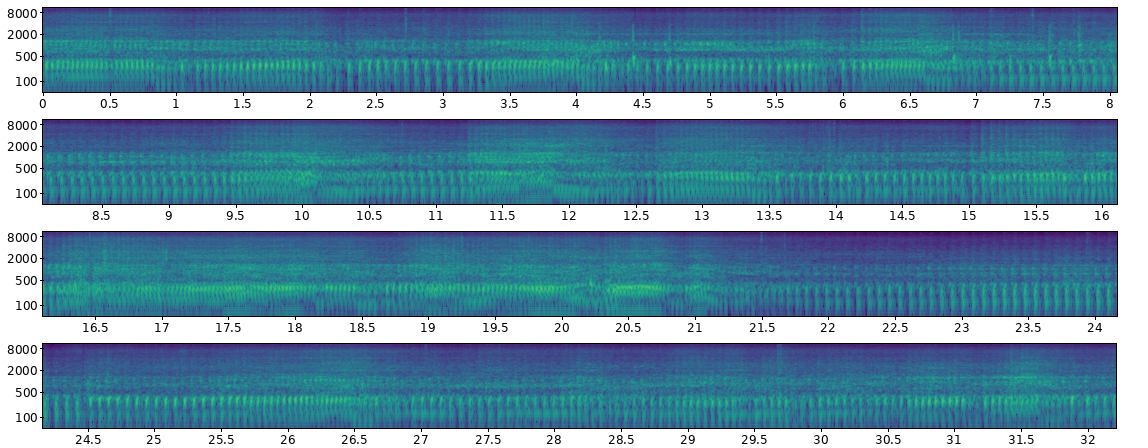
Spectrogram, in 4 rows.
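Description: Yamaha WR250R's single-cylinder four-stroke engine, heard on board, running at low to mid revs on a slow trail ride, the revs rising and falling with the throttle. It eases off briefly a little past two-thirds through.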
